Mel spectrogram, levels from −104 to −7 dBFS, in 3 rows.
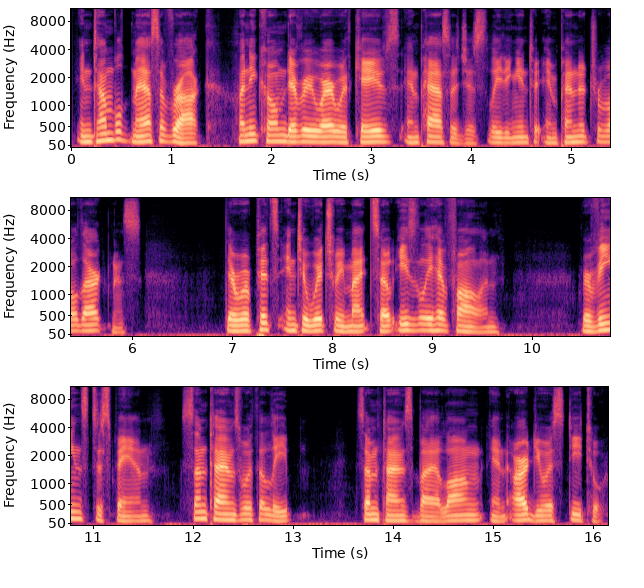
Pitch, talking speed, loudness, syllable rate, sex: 130 Hz, 150 wpm, -19 LUFS, 5.5 syllables/s, male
